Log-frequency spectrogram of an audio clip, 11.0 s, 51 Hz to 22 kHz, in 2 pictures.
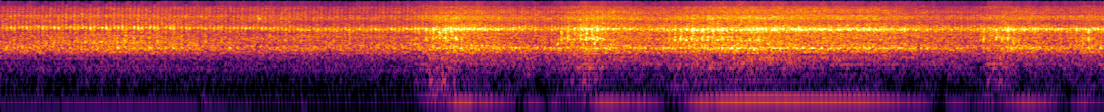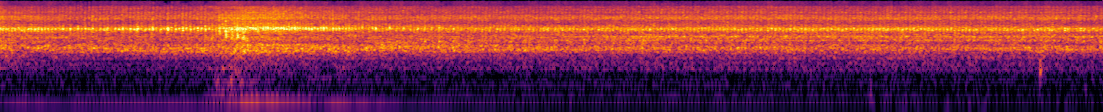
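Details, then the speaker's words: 1991 Honda CRX DX, D15B2 dual-port, 300,000 miles, cold start at 30 degrees: idle with a few throttle blips and a loose clatter about three times a second; owner unsure whether rod knock, piston slap or valve clatter; improves as it warms. "I don't know how much you can hear inside that the engine bay or inside the passenger compartment but so is that rod knock is that piston slap valve clatter everything not sure"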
